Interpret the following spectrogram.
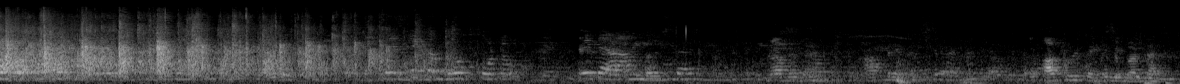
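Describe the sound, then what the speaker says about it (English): An audience at a conference closing ceremony on sustainability education bursts into dense applause for the first few seconds, then the clapping fades as a speaker talks over the room. "Let's have a round of applause."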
